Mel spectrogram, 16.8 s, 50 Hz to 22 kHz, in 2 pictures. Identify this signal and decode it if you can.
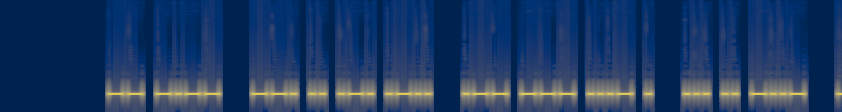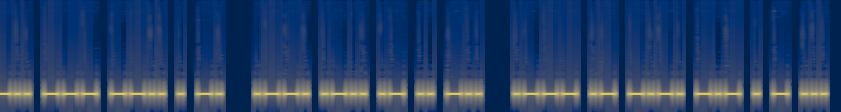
Morse code, heard as a keyed tone, about 25 wpm, 700 Hz. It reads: MY GIRL WOVE SIX DOZEN PLAID JACKETS
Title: Pangram Challenge v2 - 25wpm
